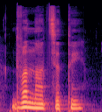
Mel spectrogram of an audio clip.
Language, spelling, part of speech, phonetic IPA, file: Ukrainian, дванадцятий, adjective, [dʋɐˈnad͡zʲt͡sʲɐtei̯], Uk-дванадцятий.ogg
- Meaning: twelfth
